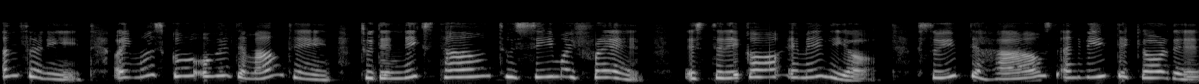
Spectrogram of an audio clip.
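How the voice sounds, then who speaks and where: A woman uses a put-on character voice, extremely high in pitch, and delivers it at a very slow pace. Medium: read story.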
